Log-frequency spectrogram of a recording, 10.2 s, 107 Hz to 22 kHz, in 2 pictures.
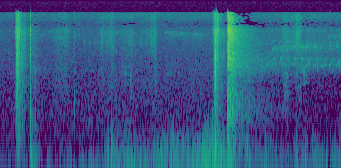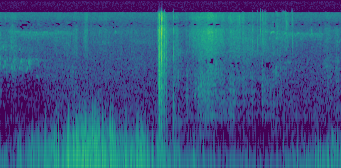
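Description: Rubber-tube slingshot shooting 3/8-inch ammo at cans in quick succession: sharp snaps, a pair just after the start, another pair about three seconds in followed by a brief metallic ringing as a can is hit, and a single snap about seven and a half seconds in. A louder low rumble comes around six to seven seconds in.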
